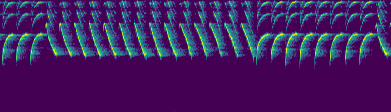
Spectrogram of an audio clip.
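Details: Canary pouring out a fancy, long-running lure song meant to coax other canaries into singing: steady strings of loud high swooping notes, several per second, switching to a slightly different sweep pattern partway through.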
